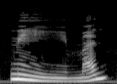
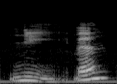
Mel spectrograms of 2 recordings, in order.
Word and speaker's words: 你们: 원어민 선생님의 발음을 잘 듣고 따라 발음해 보도록 하겠습니다. 你们你们 니men, 니men.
